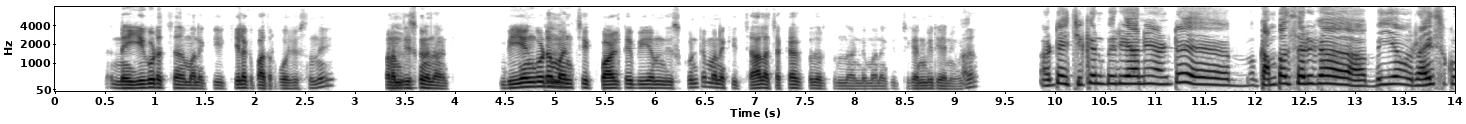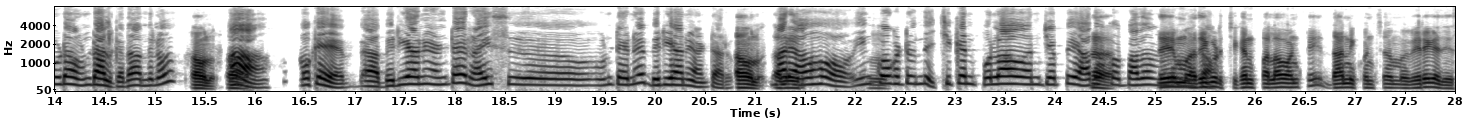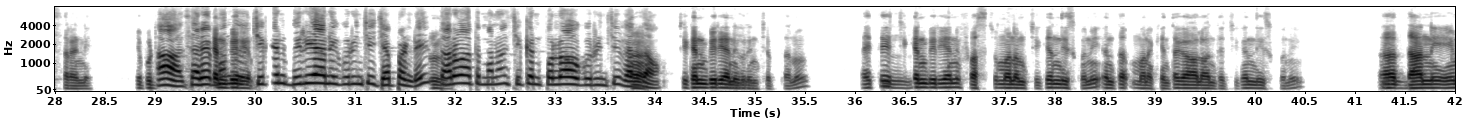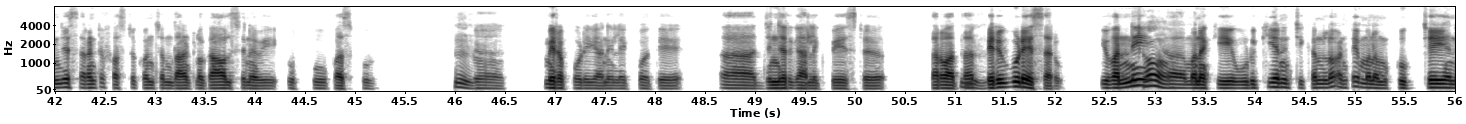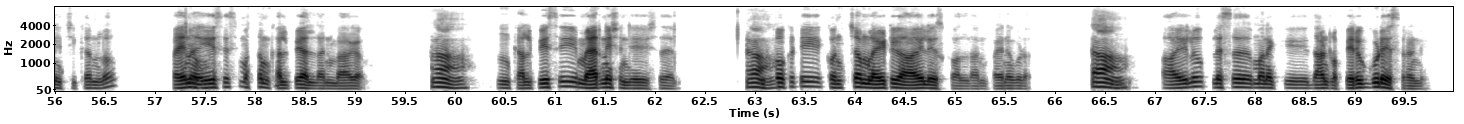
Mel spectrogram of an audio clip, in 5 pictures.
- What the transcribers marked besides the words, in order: in English: "క్వాలిటీ"; in English: "కంపల్సరీగా"; in English: "రైస్"; in English: "రైస్"; in English: "సేమ్"; in English: "ఫస్ట్"; in English: "ఫస్ట్"; in English: "జింజర్ గార్లిక్ పేస్ట్"; other background noise; in English: "కుక్"; in English: "మారినేషన్"; tapping; in English: "లైట్‌గా"
- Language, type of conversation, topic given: Telugu, podcast, వంటను కలిసి చేయడం మీ ఇంటికి ఎలాంటి ఆత్మీయ వాతావరణాన్ని తెస్తుంది?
